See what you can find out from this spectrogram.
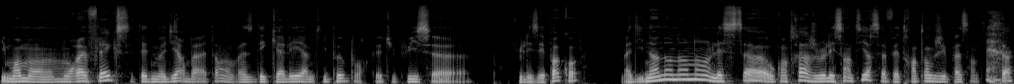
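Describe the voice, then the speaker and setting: Lively intonation and a dark, mellow tone mark a man speaking at a fairly quick pace. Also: medium pitch for a man. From France. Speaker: business owner. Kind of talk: radio interview. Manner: halting.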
